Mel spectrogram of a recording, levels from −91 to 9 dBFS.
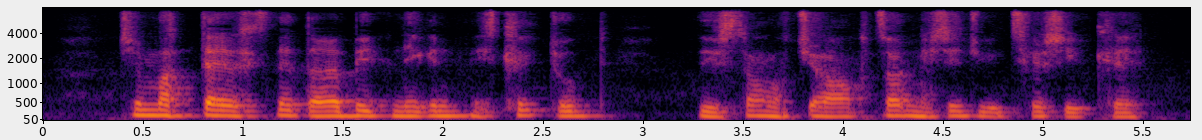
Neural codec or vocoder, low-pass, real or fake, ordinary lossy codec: codec, 16 kHz, 1.1 kbps, Voila-Tokenizer; 7.2 kHz; fake; Opus, 64 kbps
